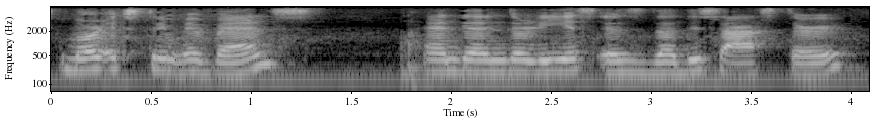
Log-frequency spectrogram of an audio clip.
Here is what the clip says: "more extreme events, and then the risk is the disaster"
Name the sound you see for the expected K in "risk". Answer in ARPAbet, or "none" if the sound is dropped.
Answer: none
